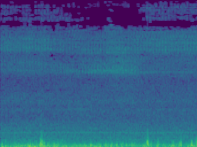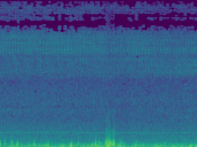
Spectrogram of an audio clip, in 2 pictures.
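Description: Gusty wind buffeting the microphone in irregular low rumbles, over a faint steady high-pitched tone.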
